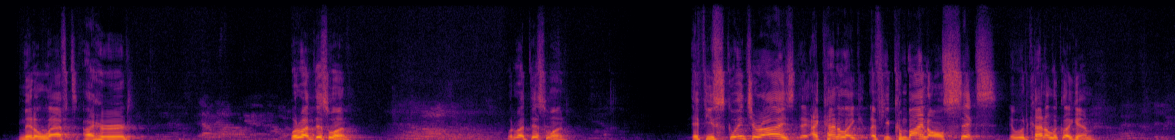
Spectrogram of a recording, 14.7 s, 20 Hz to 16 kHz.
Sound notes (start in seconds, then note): 1.9 audience chattering off microphone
